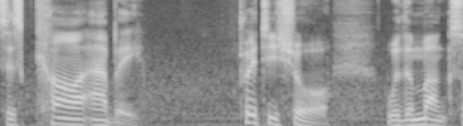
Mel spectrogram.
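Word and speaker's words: Quarr Abbey: decided to spend at, now I think you pronounce this Car Abbey, pretty sure, with the monks on the Isle of Wight.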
